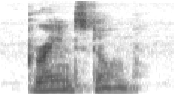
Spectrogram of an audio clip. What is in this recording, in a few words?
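"brainstorm", British English; pronunciations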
